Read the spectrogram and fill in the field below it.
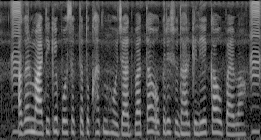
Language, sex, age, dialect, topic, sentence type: Bhojpuri, female, 18-24, Western, agriculture, question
